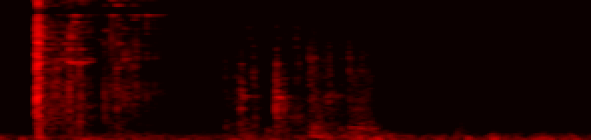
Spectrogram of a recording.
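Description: A rifle bullet punches through porcelain lids: one sharp crack and bright shatter, then a second, duller burst of breaking and clinking fragments, followed by quiet.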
